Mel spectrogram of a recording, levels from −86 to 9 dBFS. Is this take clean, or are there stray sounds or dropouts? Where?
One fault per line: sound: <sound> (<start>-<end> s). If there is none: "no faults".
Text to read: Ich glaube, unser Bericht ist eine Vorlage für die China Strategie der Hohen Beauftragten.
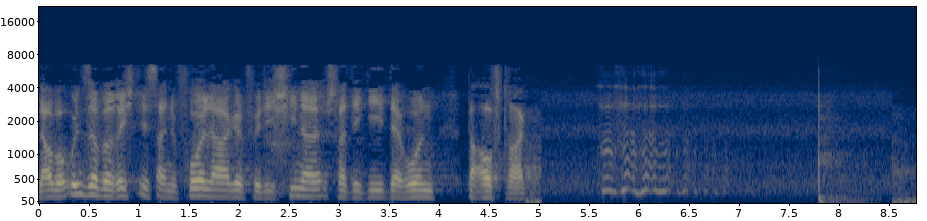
sound: laugh (5.6-6.9 s)
sound: thud (7.8-8.4 s)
